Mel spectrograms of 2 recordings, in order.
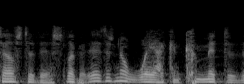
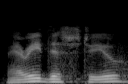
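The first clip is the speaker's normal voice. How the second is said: ordinary talk, nothing marked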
